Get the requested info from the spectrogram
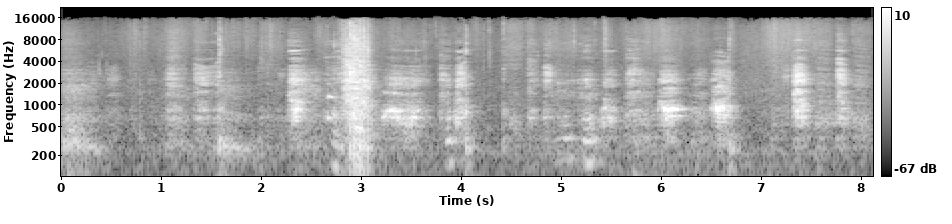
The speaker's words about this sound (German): Okay, so klingt ein Esel um 6.15 Uhr morgens, genau, wenn er genau. Hunger hat.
